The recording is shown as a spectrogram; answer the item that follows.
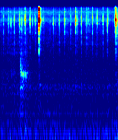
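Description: Faint, scattered small clicks, with one sharper click about three-quarters of a second in, from a small object being handled in the fingers.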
